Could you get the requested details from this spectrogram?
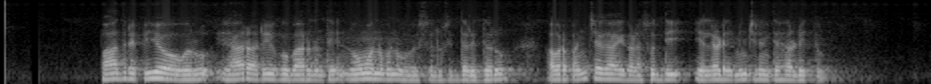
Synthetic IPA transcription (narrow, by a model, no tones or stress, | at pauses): paːd̪ɾepijoɐʋɐɾujaːɾɐːɾijuɡubaːɾɐd̪ɐnt̪e̞noːmɐnuɐnːubʱɐʋisɐlusid̪ːɐɾid̪ːɐɾuɐ̰ʋɐɾɐpɐɲt͡ʃɐɡaːjiɡɐɭɐsud̪ʱːiɛlːɐɽe̞miɲt͡ʃinɐnt̪eɦɐɾɽit̪ːṵ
